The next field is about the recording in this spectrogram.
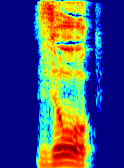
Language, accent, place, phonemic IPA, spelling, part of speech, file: German, Germany, Berlin, /zoːk/, Sog, noun, De-Sog.ogg
- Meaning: 1. suction 2. wake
